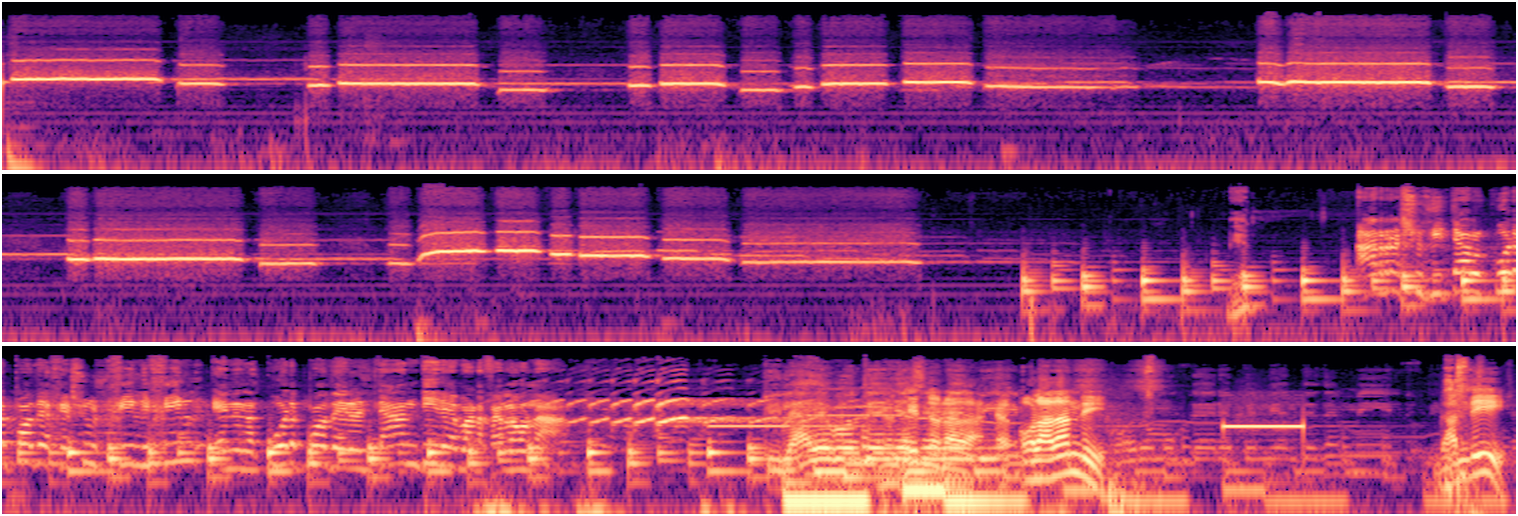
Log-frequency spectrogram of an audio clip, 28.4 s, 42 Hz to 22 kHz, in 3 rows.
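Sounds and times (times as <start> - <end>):
person whistling a melodic tune: 0.0 - 15.3, 18.0 - 27.3
speech: 18.6 - 26.2, 28.0 - 28.3.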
